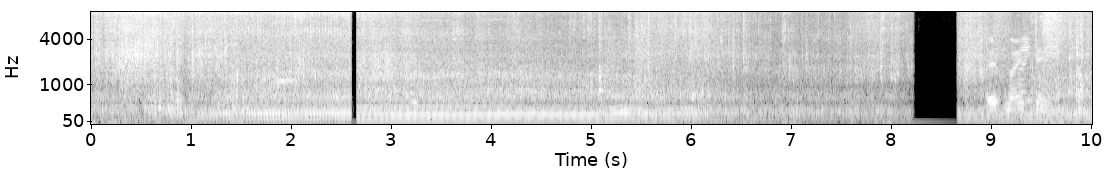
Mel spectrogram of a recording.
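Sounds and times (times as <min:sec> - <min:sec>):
car engine running and revving: 0:01.3 - 0:07.6.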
